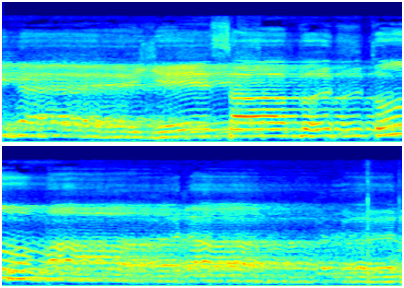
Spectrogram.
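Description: A male voice singing an Urdu naat (devotional song in praise of the Prophet) into a microphone, drawing out long, wavering ornamented notes without clear words.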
